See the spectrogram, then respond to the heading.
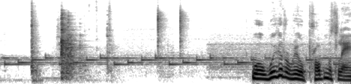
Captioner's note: burner ignites; kettle clangs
